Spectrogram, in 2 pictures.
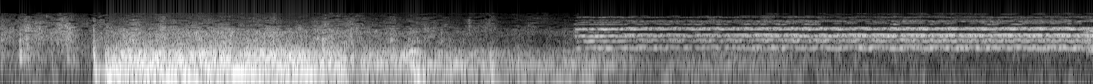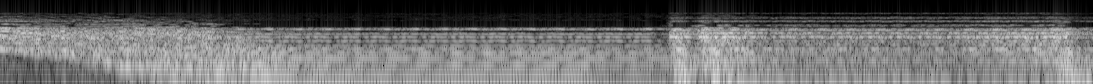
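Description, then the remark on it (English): A loud, booming explosion of a bag with a burning fuse thrown into a cave erupts and rumbles for a couple of seconds before fading, then sustained brassy musical chords take over and swell to close the passage. “there's smoke coming out of that bag. A fuse burning. Throw it back in that cave”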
